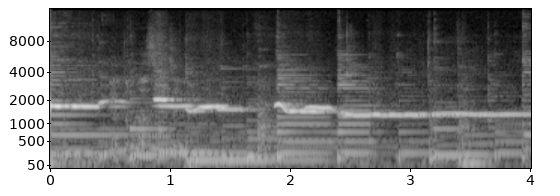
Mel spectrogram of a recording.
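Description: Whistled melody carried over a played song's backing instruments, sustained clear tones gliding and stepping between notes while the steady accompaniment continues underneath.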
